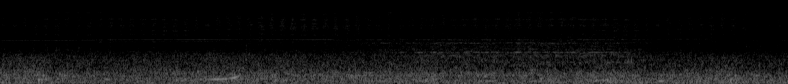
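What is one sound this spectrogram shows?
A small submarine motor hums steadily underwater.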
